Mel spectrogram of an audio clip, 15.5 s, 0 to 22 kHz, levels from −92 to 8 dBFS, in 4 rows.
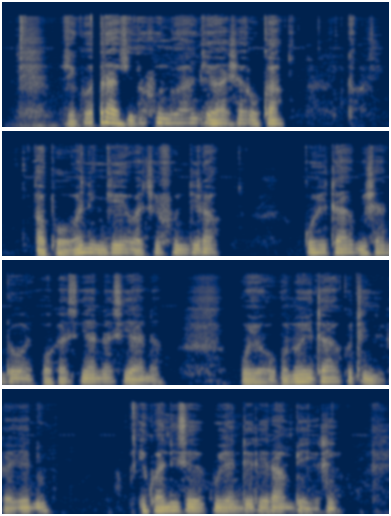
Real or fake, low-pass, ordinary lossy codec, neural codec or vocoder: real; 14.4 kHz; MP3, 96 kbps; none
